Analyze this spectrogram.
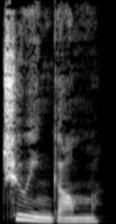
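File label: "chewing gum", British English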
